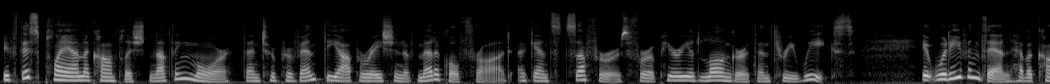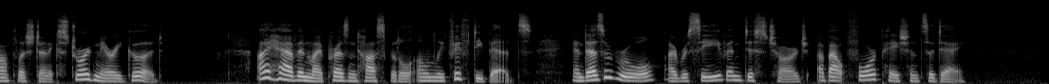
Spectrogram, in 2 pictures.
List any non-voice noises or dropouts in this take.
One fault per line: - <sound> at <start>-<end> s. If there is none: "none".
none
